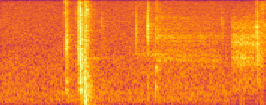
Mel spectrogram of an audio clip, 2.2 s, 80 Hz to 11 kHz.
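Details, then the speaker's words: Akai AM-2800 integrated amplifier: a few sharp crackling snaps as the power switch is worked, with no steady hum between; the switch is arcing inside and failing to power on, so it needs replacement. "the power switch is kaput because sometimes when you turn it on you can hear it arcing inside and that's really a bad situation to be in"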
